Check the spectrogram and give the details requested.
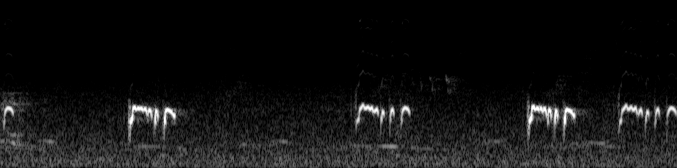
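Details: Local zebra dove cooing, used as a lure to make other doves sing: four short stepped coo phrases, each a quick run of clipped notes ending in a held tone, spaced about one to two seconds apart over a steady background hiss.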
